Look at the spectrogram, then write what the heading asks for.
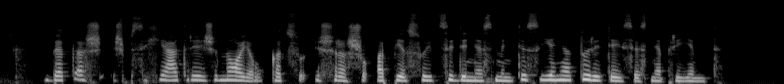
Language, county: Lithuanian, Alytus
